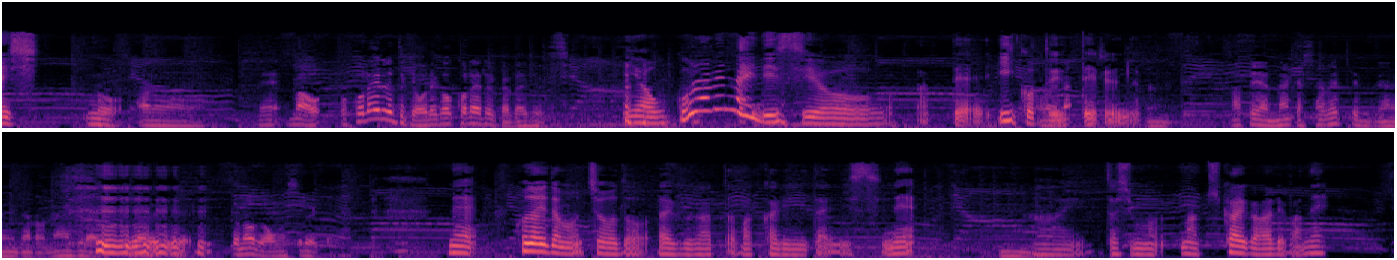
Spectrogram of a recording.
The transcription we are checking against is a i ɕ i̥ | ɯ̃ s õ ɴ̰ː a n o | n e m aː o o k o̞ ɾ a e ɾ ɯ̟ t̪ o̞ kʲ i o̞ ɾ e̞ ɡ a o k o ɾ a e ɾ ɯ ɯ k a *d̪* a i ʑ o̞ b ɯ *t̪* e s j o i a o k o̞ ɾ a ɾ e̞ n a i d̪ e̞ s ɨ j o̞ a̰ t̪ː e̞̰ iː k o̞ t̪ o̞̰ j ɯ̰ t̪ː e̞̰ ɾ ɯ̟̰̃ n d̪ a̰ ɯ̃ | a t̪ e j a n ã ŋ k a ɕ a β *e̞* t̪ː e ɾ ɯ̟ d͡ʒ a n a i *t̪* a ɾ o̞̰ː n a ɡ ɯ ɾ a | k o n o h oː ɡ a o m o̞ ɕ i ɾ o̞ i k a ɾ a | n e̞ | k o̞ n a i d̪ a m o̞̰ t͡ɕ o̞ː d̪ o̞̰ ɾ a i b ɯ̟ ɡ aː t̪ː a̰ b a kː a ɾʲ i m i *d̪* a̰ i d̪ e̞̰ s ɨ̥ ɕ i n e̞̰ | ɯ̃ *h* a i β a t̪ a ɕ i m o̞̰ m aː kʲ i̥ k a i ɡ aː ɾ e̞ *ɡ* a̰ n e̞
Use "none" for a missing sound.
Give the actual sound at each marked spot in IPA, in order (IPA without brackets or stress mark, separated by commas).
d̪, d̪, e̞, d̪, t̪, h, b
